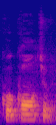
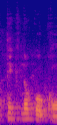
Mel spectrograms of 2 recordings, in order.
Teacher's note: le on final qui est très en fond de gorge, qui est nasalisé, c'est un O nasalisé le on en phonème, le triple martelage du O au on crée un effet de fermeture tout à fait clair, tout à fait net, que je pense que quelqu'un qui n'a jamais fait de phonétique peut ressentir.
